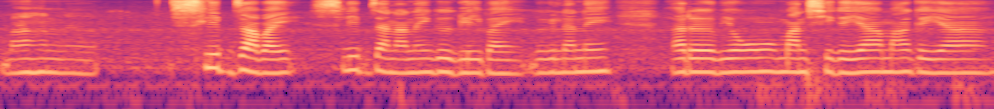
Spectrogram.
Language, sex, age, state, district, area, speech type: Bodo, female, 30-45, Assam, Goalpara, rural, spontaneous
